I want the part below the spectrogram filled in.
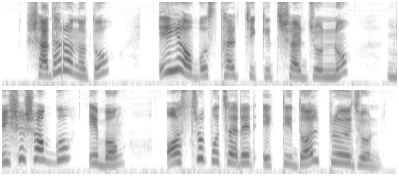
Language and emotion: Bengali, neutral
